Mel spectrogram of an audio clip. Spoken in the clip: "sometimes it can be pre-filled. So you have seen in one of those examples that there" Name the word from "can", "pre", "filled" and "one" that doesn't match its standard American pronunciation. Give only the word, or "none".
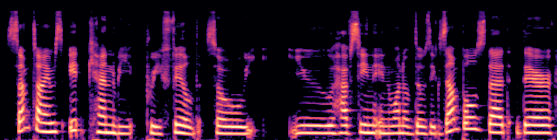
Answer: none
